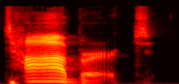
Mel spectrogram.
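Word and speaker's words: Tobert: And you do pronounce that second T. It's not Taubert. Yeah. It's not like a cheese. It's Taubert is his name.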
